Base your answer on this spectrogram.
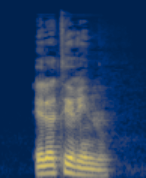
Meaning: elaterin
- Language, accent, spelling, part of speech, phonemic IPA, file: French, France, élatérine, noun, /e.la.te.ʁin/, LL-Q150 (fra)-élatérine.wav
